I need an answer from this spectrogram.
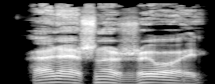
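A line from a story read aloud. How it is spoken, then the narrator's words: Snorting. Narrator (Russian): хмыкнул Прокоп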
